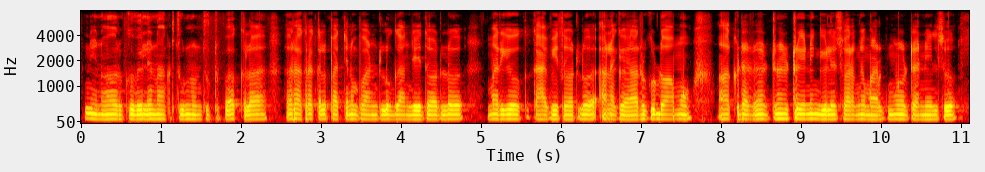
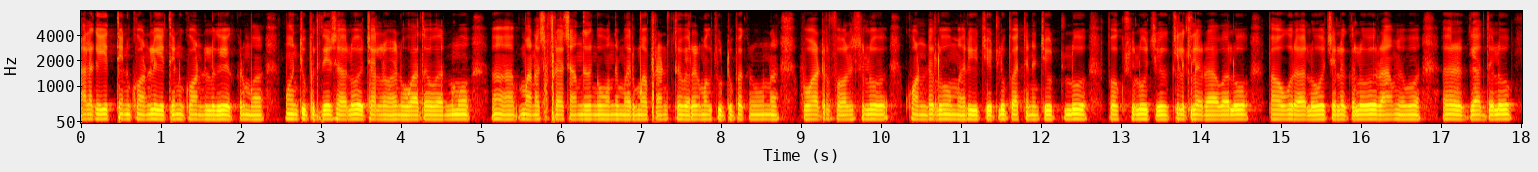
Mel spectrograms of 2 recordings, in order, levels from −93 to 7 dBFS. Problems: none marked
